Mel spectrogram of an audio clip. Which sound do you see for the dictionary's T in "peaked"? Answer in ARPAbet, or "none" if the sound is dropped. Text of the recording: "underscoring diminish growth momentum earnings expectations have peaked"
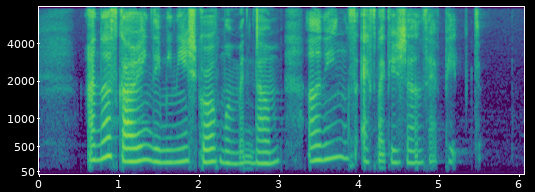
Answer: T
